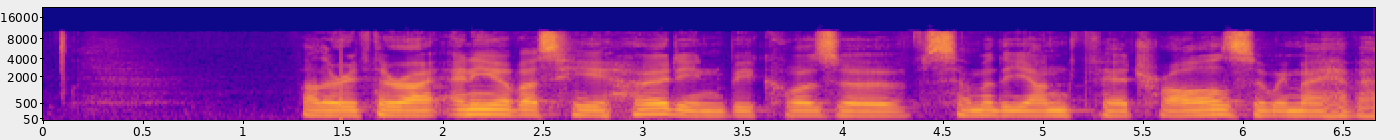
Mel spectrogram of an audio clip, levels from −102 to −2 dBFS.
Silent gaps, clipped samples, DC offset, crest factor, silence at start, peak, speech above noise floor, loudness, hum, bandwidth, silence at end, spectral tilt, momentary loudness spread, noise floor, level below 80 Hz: none; under 0.1%; under 0.1%; 20 dB; 1.3 s; -8 dBFS; 43 dB; -27 LUFS; none; 10.5 kHz; 0 s; -3.5 dB/octave; 11 LU; -71 dBFS; -66 dBFS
